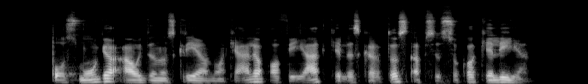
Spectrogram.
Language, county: Lithuanian, Alytus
